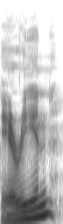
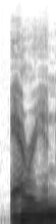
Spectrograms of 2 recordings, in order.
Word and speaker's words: Aryan: Aryan? Aryan Minor. Spelled like World War II way? A-R-Y.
